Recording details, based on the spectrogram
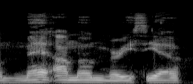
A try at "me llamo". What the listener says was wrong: Llamo. It might have been your sound, but it looked like me amo, and that means I love myself. It's yamo. You got to get the two L's, make the Y sound.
